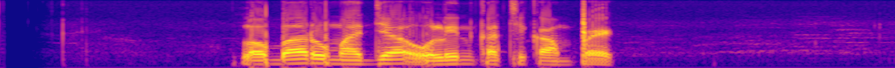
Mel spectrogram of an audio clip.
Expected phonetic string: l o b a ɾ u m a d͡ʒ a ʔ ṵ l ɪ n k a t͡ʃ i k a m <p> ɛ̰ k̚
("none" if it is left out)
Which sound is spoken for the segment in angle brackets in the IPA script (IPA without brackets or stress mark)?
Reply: p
